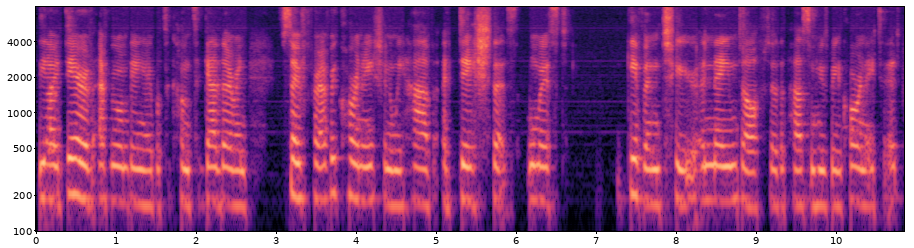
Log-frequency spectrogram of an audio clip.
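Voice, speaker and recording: A woman's voice: fairly low pitch, level tone, normal speed, darkish tone, poor audio. A woman, a psychologist guest chatting in an interview and telling stories, often repeating words for emphasis. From London, England. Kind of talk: casual interview conversation.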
